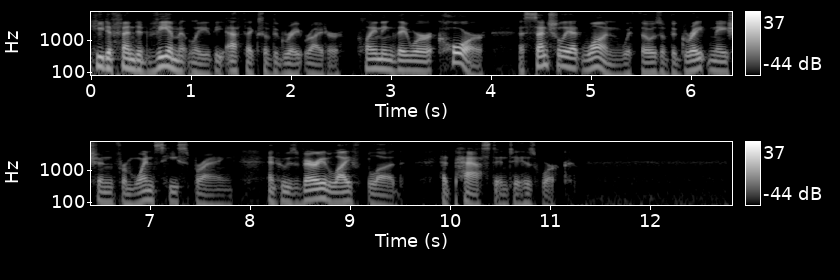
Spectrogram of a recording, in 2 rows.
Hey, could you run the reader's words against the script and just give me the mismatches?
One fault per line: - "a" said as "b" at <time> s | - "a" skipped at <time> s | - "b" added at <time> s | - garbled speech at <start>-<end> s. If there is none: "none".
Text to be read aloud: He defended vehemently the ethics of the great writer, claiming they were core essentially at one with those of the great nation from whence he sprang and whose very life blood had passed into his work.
none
